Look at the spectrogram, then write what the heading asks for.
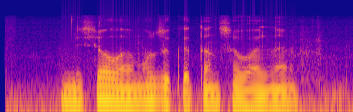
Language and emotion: Russian, neutral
